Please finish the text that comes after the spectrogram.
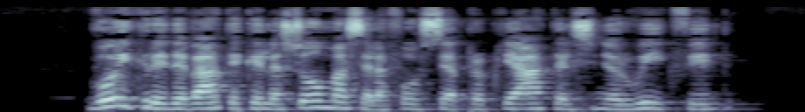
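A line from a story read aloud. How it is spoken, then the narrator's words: Plain. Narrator (Italian): disse Traddles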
